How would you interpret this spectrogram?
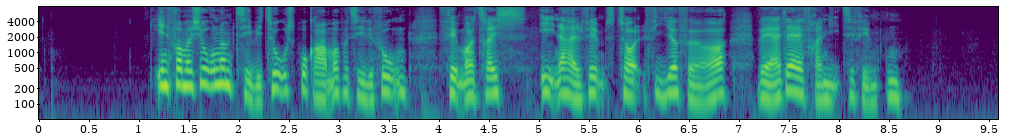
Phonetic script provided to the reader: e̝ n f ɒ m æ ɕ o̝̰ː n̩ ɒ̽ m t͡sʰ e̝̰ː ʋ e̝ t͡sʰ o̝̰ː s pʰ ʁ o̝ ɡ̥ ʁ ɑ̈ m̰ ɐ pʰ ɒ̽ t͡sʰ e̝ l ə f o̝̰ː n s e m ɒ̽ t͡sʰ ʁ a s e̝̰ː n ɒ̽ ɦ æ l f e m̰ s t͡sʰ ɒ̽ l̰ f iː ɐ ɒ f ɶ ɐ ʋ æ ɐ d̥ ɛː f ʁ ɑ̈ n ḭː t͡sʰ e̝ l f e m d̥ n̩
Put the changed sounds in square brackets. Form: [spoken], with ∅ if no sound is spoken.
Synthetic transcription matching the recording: e̝ n f ɒ m æ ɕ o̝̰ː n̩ ɒ̽ m t͡sʰ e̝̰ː ʋ e̝ t͡sʰ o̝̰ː s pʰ ʁ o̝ ɡ̥ ʁ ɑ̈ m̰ ɐ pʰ ɒ̽ t͡sʰ e̝ l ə f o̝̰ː n [f] e m ɒ̽ t͡sʰ ʁ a s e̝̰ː n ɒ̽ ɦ æ l f e m̰ s t͡sʰ ɒ̽ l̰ f iː ɐ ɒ f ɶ ɐ ʋ æ ɐ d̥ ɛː f ʁ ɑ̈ n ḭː t͡sʰ e̝ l f e m d̥ n̩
